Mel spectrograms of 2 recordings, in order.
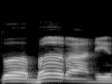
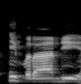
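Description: First: It is four syllables, with a vowel between b and r. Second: It is three syllables, starting with an i vowel. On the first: The speaker calls it right. "remember how to pronounce it" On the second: The speaker calls it wrong. "not Tibrani"

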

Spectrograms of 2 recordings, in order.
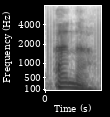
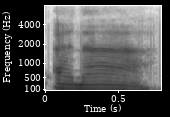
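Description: First: The final vowel is kept short. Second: The final vowel is drawn out long. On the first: The speaker calls it right. "we say ana" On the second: The speaker calls it wrong. "we do not say ana"

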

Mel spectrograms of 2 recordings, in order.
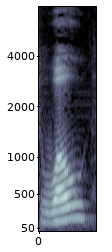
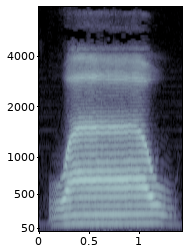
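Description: First: The middle vowel is short. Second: The middle vowel is long. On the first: The speaker calls it wrong. "Not waw" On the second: The speaker calls it right. "there's an alif in between the two waws of its name"

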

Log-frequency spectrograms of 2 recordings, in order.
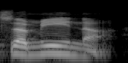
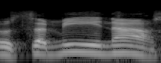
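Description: First: The name begins with an s sound. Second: The name begins with a th sound. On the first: The name means a plump, fat person. The speaker calls it wrong. "Samina is with a seen, the way she pronounced it" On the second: The name means something precious or valuable. The speaker calls it right. "Alif Ba Ta Sa ... T-H-A"

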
